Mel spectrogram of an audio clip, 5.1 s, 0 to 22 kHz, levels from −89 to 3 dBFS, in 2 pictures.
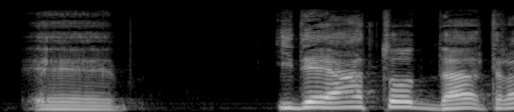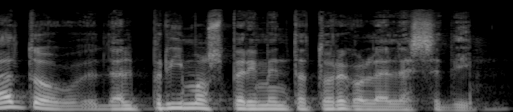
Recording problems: none

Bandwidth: 15 kHz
